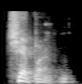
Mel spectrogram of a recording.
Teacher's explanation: So chepa is a soft. It's the aspirated version of cha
